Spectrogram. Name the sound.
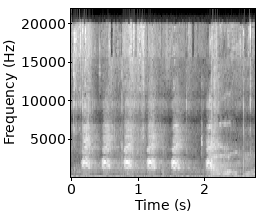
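crow cawing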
